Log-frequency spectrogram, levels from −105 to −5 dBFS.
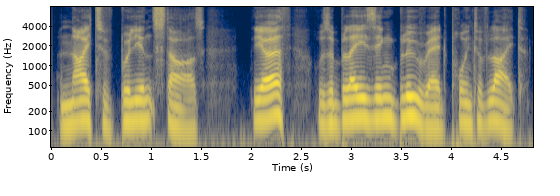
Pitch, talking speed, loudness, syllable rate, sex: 135 Hz, 185 wpm, -17 LUFS, 4.3 syllables/s, male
